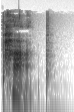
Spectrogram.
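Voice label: "pap", British English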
